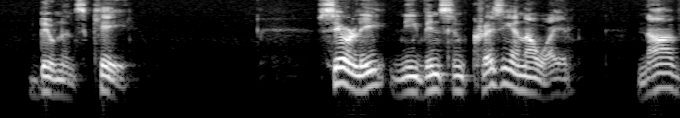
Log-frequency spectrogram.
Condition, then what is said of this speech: None; typical speech.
